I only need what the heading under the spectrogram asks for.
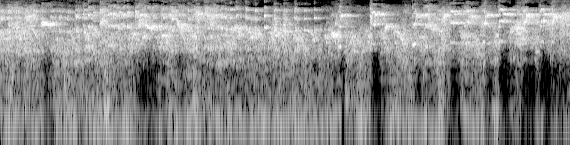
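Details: Caged lovebirds in a little backyard aviary keep up a steady wall of shrill, overlapping chirps and chatter with hardly a pause.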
